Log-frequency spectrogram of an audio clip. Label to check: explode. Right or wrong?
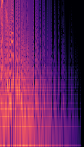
Right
